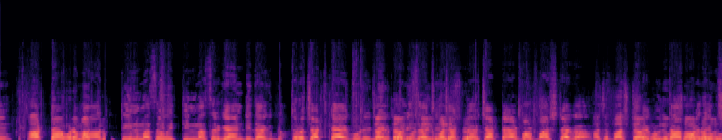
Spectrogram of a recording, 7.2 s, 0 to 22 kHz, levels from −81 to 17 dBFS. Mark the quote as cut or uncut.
cut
